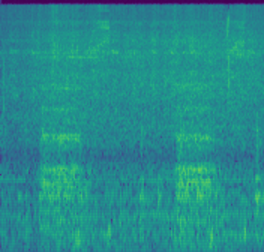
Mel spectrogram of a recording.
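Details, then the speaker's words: Proton Impian being bled for a spongy brake pedal, in gear on axle stands with TC light on; over steady idle a buzzing hum surges for a couple of seconds and repeats, the ABS pump cycling normally. "So what's that noise I can hear? It's the ABS pump firing."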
